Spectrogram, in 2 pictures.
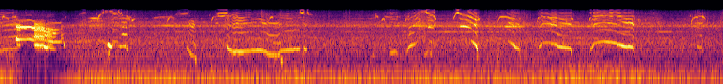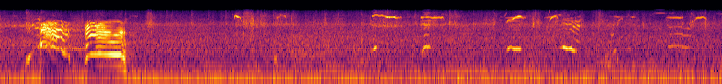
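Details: Seven-week-old Alaskan Malamute puppies from the Daphne and Deuce litter give high, thin whimpers and short yips, wavering up and down in scattered bursts, with a denser cluster around eight seconds over a steady low background hum.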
